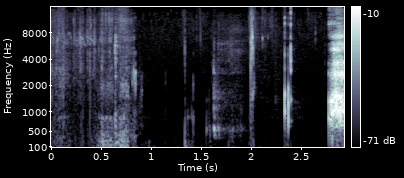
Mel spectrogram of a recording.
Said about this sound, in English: Let me take a sip of coffee real quick.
